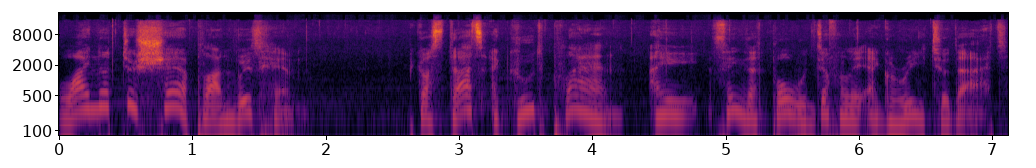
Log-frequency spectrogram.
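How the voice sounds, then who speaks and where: A woman speaks quietly, her tone dark, mellow and somewhat breathy. Her pitch swings very widely. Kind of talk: casual podcast review talk.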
